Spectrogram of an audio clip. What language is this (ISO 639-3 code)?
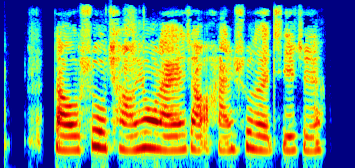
zho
